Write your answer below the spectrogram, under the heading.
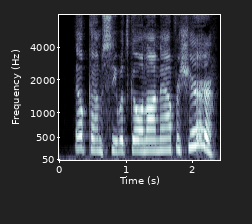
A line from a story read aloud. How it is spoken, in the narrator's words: Leo yelled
